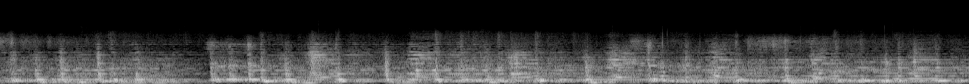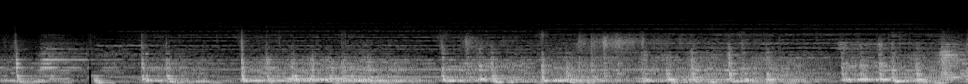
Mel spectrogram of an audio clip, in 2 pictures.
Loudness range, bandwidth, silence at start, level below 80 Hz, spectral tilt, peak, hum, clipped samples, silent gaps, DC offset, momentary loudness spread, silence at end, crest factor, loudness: 3 LU; 6.2 kHz; 0 s; -38 dBFS; -9.5 dB/octave; -4 dBFS; none; under 0.1%; none; under 0.1%; 7 LU; 0 s; 16 dB; -20 LUFS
